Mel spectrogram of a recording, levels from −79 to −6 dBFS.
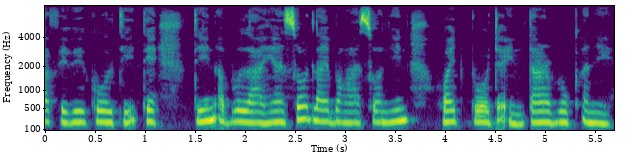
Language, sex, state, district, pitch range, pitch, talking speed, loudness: Mizo, female, Mizoram, Aizawl, 210-225 Hz, 215 Hz, 190 wpm, -17 LUFS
